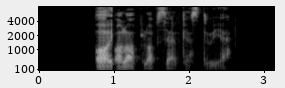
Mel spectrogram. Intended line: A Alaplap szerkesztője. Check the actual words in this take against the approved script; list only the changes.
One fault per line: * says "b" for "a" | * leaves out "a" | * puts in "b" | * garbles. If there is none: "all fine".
all fine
